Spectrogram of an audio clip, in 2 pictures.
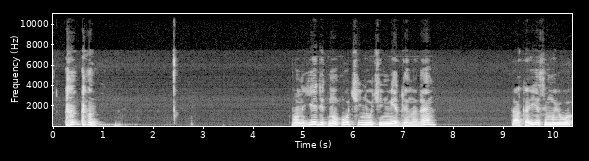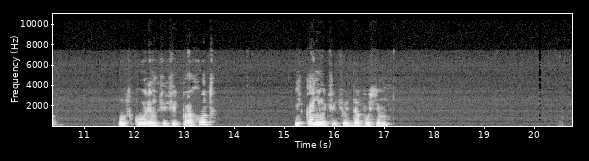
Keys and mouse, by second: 9.6-13.3 drag, 14.5 click, 17.4-20.7 drag.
